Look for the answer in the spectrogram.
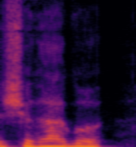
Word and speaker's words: Chicago: Well, the word would be, the Indians would pronounce it Chicago with a sound at the end. – That's kind of how my Southside cousins say it. So they've been right all along, Chicago.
